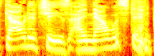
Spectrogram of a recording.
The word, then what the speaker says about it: Gouda: She would like me to convey to you that the Dutch cheese is not pronounced Gouda. She says that may be the way it's said in backwoods Wisconsin, but when you and Tom are hiking the trails in your raccoon skin hats, wielding your Bowie knives, she has a vivid and fertile imagination. The correct pronunciation is Gouda.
